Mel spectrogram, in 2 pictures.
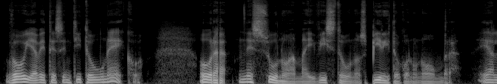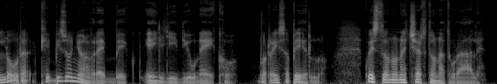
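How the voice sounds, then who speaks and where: A man voicing a gruff, defiant one-legged pirate captain in a storybook reading, blustering and rallying his crew. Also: sits low, sing-song, normal speed, darkish tone, no echo, studio quality, exaggerated voice.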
